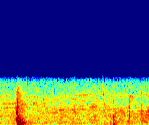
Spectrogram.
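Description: A car door shutting with a single heavy thud a quarter second in, heard from inside the cabin.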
